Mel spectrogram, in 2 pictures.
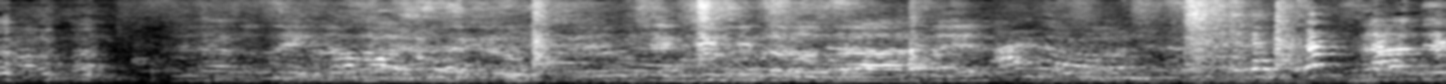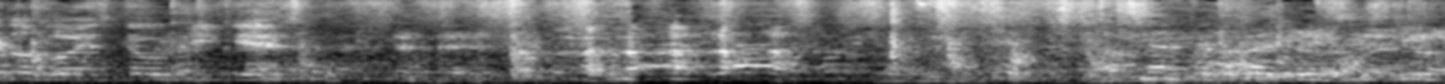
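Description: A crowd of men and women chatter loudly nearby in a busy, echoing room.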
